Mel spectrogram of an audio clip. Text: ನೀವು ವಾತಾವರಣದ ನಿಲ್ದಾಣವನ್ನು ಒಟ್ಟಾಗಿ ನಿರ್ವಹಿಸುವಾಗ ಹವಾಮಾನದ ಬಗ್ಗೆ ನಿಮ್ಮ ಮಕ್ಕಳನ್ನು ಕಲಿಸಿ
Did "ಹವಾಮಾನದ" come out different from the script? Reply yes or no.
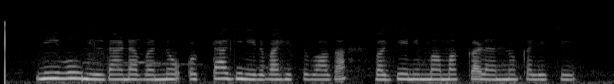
yes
